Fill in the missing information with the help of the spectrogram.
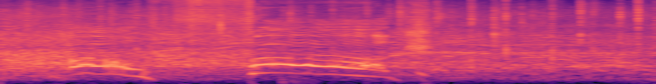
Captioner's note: audience laughs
